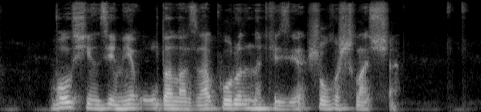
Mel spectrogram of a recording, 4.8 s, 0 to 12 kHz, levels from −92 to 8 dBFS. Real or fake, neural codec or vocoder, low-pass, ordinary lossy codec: fake; codec, 24 kHz, 1 kbps, SNAC; 10.8 kHz; Opus, 32 kbps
